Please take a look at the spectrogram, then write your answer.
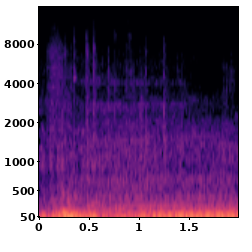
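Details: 2009 Toyota Aurion after an electrical power problem fix with a brand-new starter motor: the engine catches cleanly and settles into an even, deep idle with no grinding or clicking; normal start and idle.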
